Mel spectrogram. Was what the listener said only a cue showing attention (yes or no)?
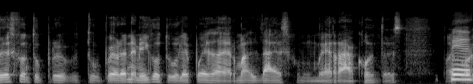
no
